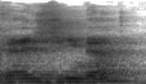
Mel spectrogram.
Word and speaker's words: Regina: Regina.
